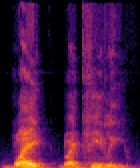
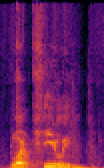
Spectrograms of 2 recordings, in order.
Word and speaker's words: Blaykkelee: It's, if I can pronounce it, Blakeely. I need to write this down so you guys can see what I'm doing here. This is this is just stupid. It's Blakeely.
